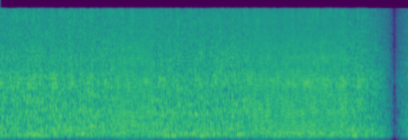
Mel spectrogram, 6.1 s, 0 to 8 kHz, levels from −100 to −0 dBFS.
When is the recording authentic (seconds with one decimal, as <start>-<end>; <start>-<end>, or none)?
0.0-1.7; 2.3-3.7; 5.2-6.1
